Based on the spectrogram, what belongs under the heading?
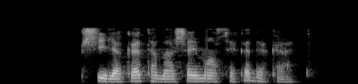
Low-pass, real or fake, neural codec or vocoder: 5.4 kHz; real; none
